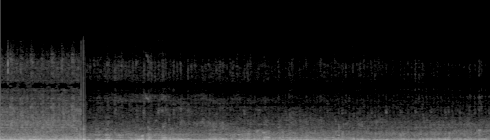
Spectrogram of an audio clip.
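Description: Car engine running, heard from inside the cabin; about a second in the sound drops abruptly to a quieter, steady engine hum.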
